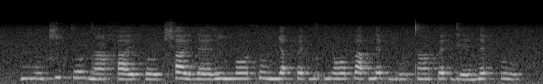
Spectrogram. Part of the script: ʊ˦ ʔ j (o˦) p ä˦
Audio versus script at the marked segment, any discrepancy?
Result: yes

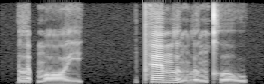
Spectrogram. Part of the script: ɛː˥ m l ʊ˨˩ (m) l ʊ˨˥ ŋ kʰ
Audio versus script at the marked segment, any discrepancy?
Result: yes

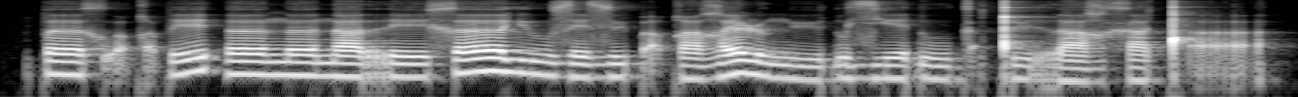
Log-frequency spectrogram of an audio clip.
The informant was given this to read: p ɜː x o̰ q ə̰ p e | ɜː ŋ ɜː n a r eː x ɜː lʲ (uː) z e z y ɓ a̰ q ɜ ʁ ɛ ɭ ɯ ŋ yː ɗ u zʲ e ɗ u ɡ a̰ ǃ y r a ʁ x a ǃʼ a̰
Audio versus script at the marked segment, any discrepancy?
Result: no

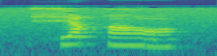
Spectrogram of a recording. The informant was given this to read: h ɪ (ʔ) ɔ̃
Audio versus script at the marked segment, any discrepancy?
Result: yes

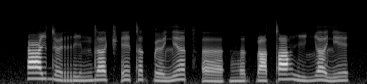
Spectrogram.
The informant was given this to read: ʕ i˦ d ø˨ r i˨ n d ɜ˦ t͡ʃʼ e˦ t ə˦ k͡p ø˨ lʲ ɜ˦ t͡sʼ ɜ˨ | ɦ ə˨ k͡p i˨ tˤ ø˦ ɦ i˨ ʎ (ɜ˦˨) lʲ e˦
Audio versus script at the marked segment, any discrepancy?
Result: no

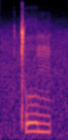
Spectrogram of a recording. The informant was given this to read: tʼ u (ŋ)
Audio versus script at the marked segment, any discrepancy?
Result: yes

